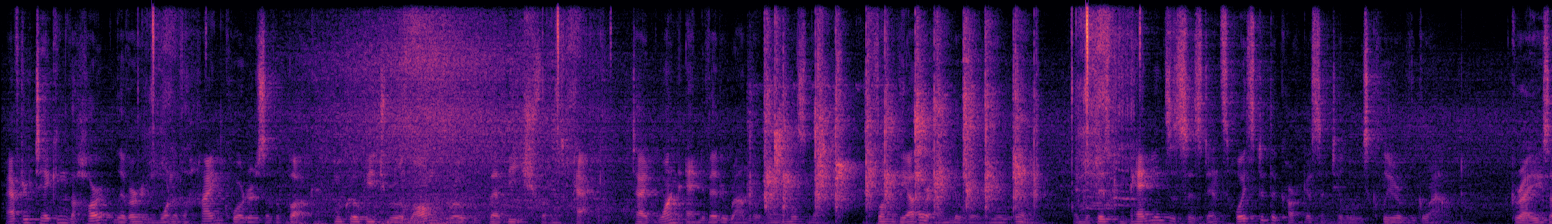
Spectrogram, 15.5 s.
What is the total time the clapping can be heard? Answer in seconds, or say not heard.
3 s.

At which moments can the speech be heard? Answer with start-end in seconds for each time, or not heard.
0.1-15.4.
